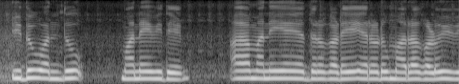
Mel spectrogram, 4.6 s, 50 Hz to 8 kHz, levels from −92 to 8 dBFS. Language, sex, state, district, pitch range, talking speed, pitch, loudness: Kannada, female, Karnataka, Bidar, 245-260 Hz, 115 wpm, 250 Hz, -14 LUFS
